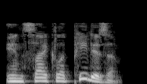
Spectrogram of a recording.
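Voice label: "encyclopedism", British English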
